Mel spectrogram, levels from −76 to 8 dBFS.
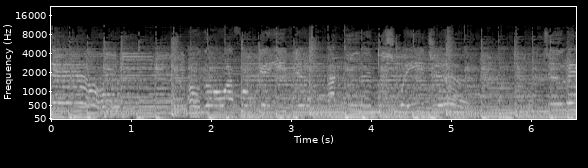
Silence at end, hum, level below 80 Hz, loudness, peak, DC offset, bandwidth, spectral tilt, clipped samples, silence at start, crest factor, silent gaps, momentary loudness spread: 0 s; none; -20 dBFS; -13 LUFS; 0 dBFS; under 0.1%; 11 kHz; -5.5 dB/octave; under 0.1%; 0 s; 12 dB; none; 3 LU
